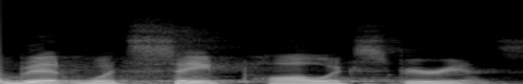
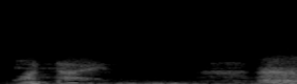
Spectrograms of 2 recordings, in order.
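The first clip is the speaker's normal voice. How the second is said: breathy whispered echo of one night; hushed whisper to himself; 34 dB quieter than usual. Acted. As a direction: drop to a bare whisper, as if to himself. Whispered echo of his prayer.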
